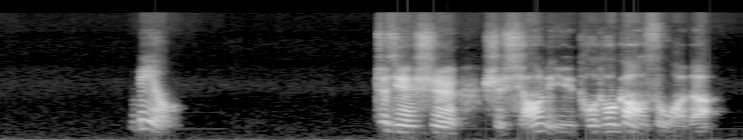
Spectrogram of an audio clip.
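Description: A young woman speaks calmly into a microphone, as if in an online call.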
